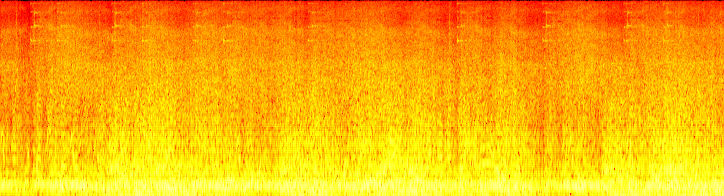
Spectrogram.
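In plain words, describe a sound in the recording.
Fire-breathing dragons blast buildings in a video game battle.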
